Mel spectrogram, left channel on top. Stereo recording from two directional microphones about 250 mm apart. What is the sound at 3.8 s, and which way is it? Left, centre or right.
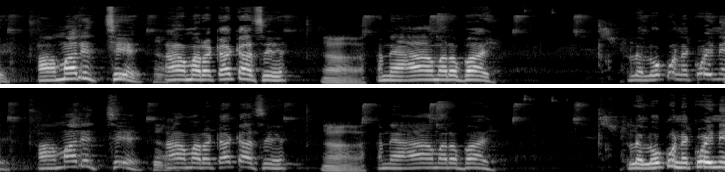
Speech, left.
